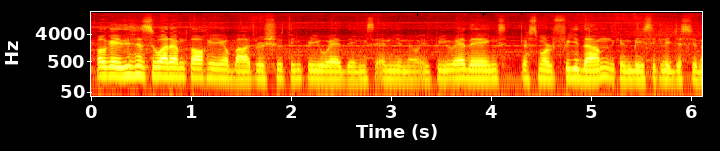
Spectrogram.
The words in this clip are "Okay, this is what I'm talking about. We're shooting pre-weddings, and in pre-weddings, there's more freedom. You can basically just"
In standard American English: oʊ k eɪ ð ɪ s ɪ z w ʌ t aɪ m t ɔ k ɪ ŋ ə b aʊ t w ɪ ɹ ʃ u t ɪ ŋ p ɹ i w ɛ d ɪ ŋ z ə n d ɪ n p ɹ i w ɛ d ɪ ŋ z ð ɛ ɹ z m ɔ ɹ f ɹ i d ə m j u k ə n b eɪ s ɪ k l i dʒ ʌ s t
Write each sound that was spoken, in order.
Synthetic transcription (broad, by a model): oʊ k eɪ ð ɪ s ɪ s w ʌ t aɪ m t ɔ k ɪ ŋ ə b aʊ t w ɪ ɹ ʃ u t ɪ ŋ p ɹ i w ɛ d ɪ ŋ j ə n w ɪ n p ɹ i w ɛ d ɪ ŋ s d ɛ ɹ s m ɔ l f ɹ i d ə m k ə n b eɪ s ɪ k l i dʒ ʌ s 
